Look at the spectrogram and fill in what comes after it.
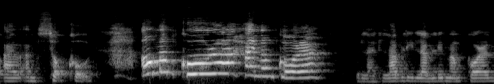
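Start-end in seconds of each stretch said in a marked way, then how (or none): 1.4-3.2 high loud cry of welcome; delighted greeting. Real, not acted. Host welcomes a viewer by name, delighted.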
